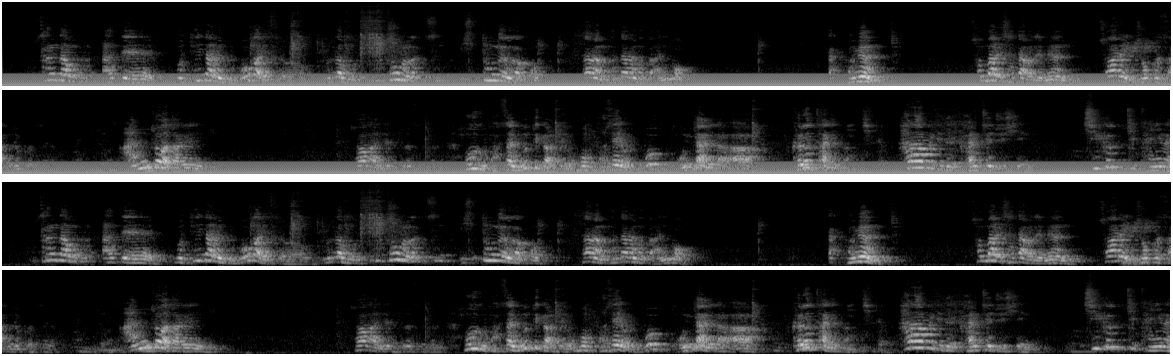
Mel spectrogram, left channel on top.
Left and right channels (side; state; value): left; noise; hum, 4 dB below the sound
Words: 상담할 때 뭐 뒤다는 게 뭐가 있어. 우리가 뭐 신통을 갖고 사람 판단하는 것도 아니고 딱 보면 손발이 차다 그러면 소화력이 좋겠어 안 좋겠어요? 안 좋아 당연히. 소화가 안 돼서 그렇습니다. 이거 박사님 어떻게 아세요? 뭐 보세요. 뭐 본 게 아니라 그렇다니까. 할아버지들이 가르쳐주신 지극히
